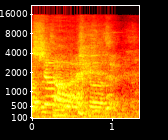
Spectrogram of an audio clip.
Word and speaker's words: pshaw: So how do you say pshaw? Oh, pshaw. Just, you know, pshaw. I mean, the P is silent, but. I may so say oh, pshaw.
